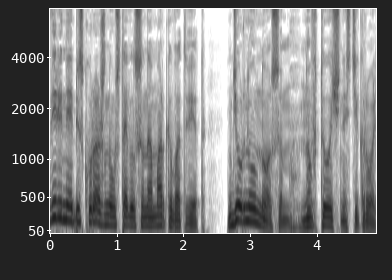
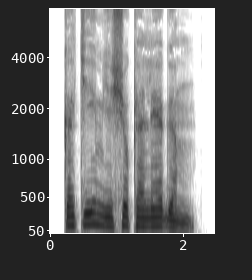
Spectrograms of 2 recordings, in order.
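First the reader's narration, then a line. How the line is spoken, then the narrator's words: Menacingly gentle question. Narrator (Russian): угрожающе ласково спросил Марк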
